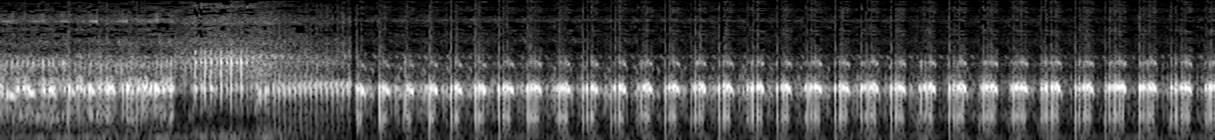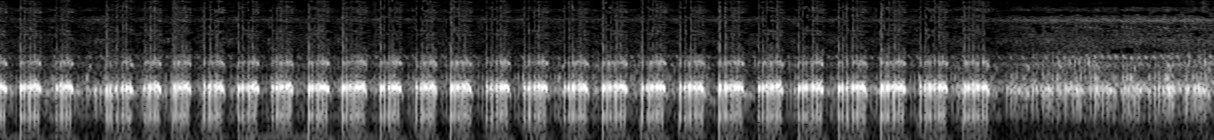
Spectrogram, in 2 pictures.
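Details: Katak bangkong, a frog known locally as kodok kurok or orok-orok, giving a long rapid series of pulsed croaks, dozens of short beats delivered evenly for about nine seconds, with a dense frog chorus heard briefly at the start and end.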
